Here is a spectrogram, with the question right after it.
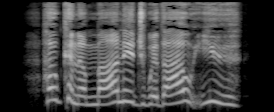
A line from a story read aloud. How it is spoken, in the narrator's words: He pleaded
